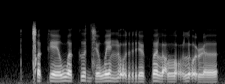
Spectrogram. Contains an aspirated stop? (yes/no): no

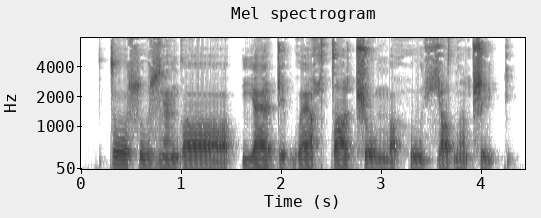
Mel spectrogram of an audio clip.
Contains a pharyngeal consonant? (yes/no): yes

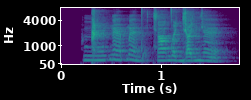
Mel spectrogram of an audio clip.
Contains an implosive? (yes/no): yes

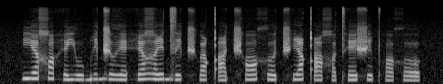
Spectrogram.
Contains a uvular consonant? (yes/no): yes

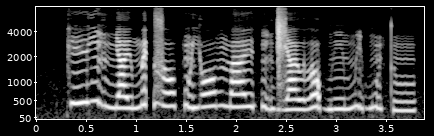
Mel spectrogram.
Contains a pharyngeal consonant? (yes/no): no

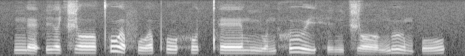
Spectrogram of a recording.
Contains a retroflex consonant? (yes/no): no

